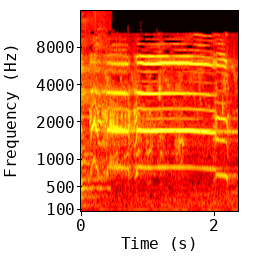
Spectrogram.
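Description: A rooster crows loudly and close by, one long drawn-out call with a brief break in the middle, holding steady before trailing off. No voices are heard.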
